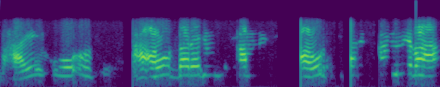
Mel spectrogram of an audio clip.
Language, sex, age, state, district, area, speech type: Hindi, female, 60+, Uttar Pradesh, Prayagraj, urban, conversation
